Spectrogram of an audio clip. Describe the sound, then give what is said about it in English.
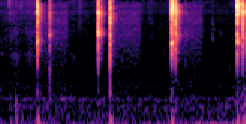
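Several sharp finger snaps, made with one hand, ring out crisp, some in quick pairs, separated by short quiet gaps. Nobody speaks. “Maybe clicking with one hand and scooping noodles into their mouth with the other.”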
